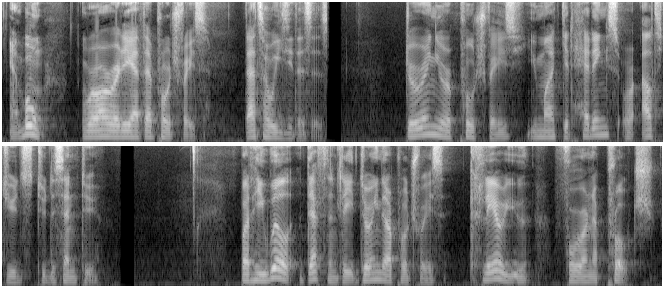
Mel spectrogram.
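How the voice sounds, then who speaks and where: A man's voice: mid-range voice, expressive, moderate pace. A man presenting a tutorial, explaining procedures step by step in an instructional narration. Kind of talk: instructional video narration with demonstrated radio calls.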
